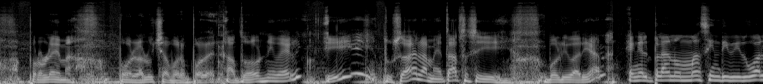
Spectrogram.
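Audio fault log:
No faults heard anywhere in the clip; nothing to log.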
